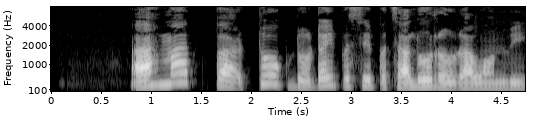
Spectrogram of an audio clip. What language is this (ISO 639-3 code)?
pus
